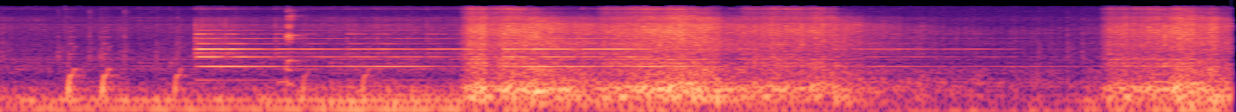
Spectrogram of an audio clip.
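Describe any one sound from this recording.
A railway crossing bell rings in a game.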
